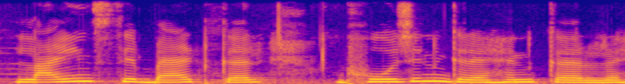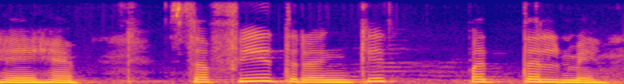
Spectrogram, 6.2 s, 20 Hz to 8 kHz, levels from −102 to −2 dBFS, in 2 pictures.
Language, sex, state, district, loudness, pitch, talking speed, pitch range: Hindi, female, Jharkhand, Palamu, -12 LUFS, 230 Hz, 125 wpm, 210-255 Hz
